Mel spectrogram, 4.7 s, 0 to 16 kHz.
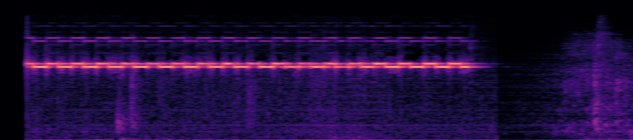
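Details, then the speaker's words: Loud, steady high-pitched beeping for about three seconds from a Nanny BM2 infant breathing-movement monitor, which alarms if the baby's breathing and movement stop for over 20 seconds or breathing falls below 8 breaths per minute. "the sound you just heard was the alarm from The Nanny bm2 baby movement monitor"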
